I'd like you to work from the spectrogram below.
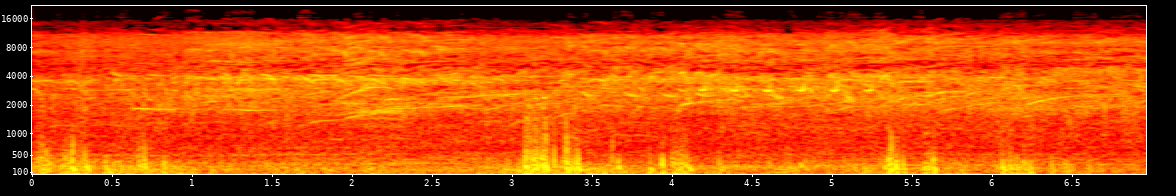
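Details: Flock of grackles gathered in a town square in Celestun on the Mexican coast, a dense wash of overlapping high squeaky, whistled and rasping calls filling the air, with occasional low knocks and a steady background roar.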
